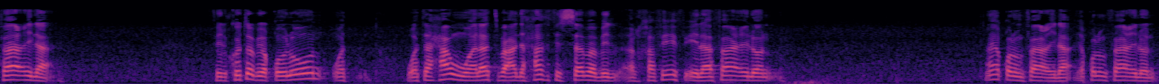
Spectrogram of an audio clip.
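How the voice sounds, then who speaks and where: A man's voice: a little high, moderate pace, long pauses, a little mellow. A man teaching a class on Arabic prosody, explaining step by step and quizzing his students with questions. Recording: dull lo-fi classroom recording.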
